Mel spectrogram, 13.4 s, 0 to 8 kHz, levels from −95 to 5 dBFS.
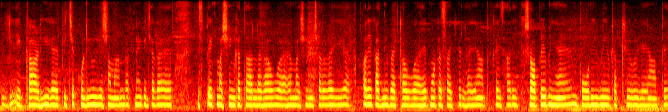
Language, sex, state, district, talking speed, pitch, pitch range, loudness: Hindi, female, Uttar Pradesh, Ghazipur, 220 wpm, 200 Hz, 195-200 Hz, -19 LUFS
